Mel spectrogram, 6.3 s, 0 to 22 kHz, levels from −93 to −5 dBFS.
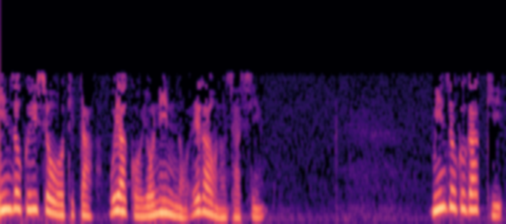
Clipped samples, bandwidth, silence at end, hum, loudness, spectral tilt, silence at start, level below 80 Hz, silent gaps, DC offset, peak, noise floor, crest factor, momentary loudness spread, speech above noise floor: under 0.1%; 6 kHz; 0.05 s; none; -23 LUFS; -6.5 dB/octave; 0 s; -60 dBFS; none; under 0.1%; -8 dBFS; -62 dBFS; 16 dB; 12 LU; 39 dB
